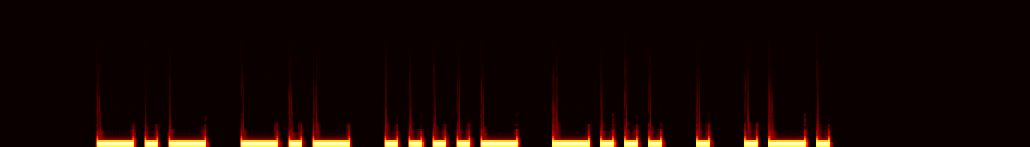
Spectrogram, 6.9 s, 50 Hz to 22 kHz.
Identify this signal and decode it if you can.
Morse code, heard as a keyed tone, about 15 wpm, 700 Hz. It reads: KK4BER
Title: USA Call Signs 15wpm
